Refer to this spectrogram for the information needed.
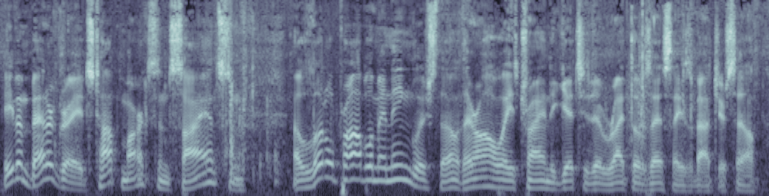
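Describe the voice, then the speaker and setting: An actor playing a wry, quietly menacing intelligence agent in an audio drama, talking in an insinuating, condescending way. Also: male voice, deep voice, sing-song, normal speed, a little hiss or hum. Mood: smooth, needling. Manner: insinuating, condescending, with chuckles and hesitations.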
